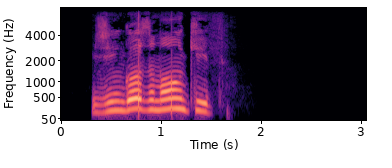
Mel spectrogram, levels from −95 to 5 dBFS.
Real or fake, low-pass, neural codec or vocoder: real; 7.2 kHz; none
